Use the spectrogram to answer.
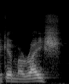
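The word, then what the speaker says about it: Guimarães: Like, some people call the correct pronunciation of Bruno is Bruno Guimaraes.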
